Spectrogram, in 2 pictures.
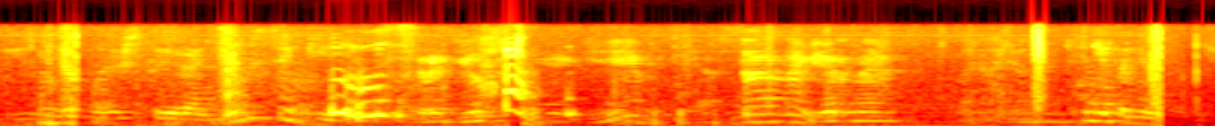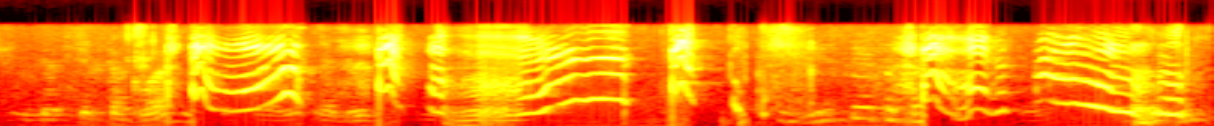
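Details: Chihuahua protecting his girlfriend: low rumbling growls, then rising and falling yelping whines in quick bursts, with people talking in Russian.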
